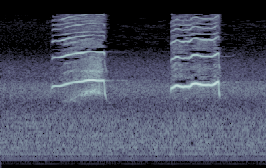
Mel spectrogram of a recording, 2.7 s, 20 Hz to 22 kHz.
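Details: Wild Ospreys at a nest in Hellgate Canyon, Montana, on 24 August 2013 at 10:46 a.m., hungry birds stirring as a fish is brought in: two loud, high whistled calls, each slightly rising then dropping at the end, over steady background hiss.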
